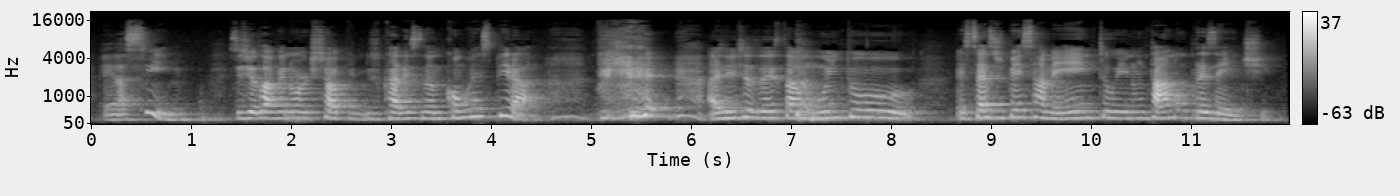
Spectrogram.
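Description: The speaker talks at a fairly slow pace with ordinary pitch variation. Audible room echo and noticeable background noise fill the recording. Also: woman, fairly high pitch for a woman. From Paraguay. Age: 20s. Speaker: artist and makeup artist. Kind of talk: casual interview chat. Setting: at home.

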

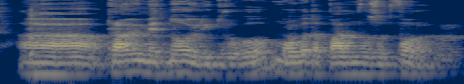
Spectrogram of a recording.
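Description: A man's fairly low, dark, mellow voice, monotone and flat, with audible room echo. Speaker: former prisoner and prisoners' rights activist. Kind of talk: interview. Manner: halting, many repetitions and fillers.

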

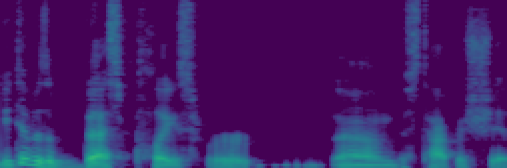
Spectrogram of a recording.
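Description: Against a quiet background, the speaker's tone comes across as dark and mellow. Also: man. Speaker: fitness podcaster. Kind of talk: solo podcast monologue. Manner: casual, friendly, halting with fillers.

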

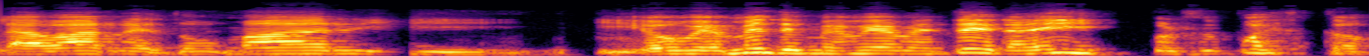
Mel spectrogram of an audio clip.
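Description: Talking at a moderate pace, a woman has a medium pitch, ordinary pitch variation and a bright, sharp tone. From Argentina, Mar del Plata. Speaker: novelist. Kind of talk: interview.

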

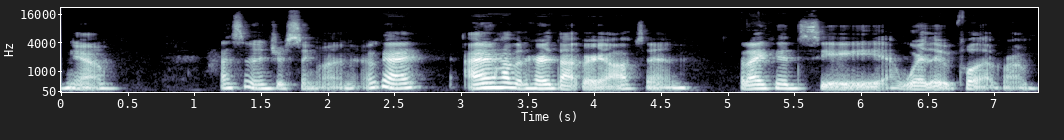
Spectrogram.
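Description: A woman of medium pitch speaks with vocal fry and fairly even intonation. Long, frequent pauses break up her speech. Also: moderate pace. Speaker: podcast co-host. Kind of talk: casual chat.

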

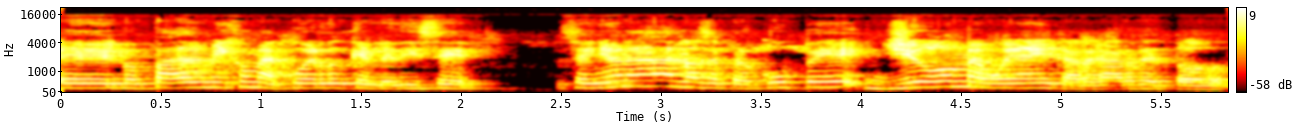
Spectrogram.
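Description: A woman with an unremarkable speaking voice talks at a moderate pace, using lively intonation and a fairly high pitch. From US, Denver, Colorado. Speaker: single mother and motorcyclist. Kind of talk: casual interview.

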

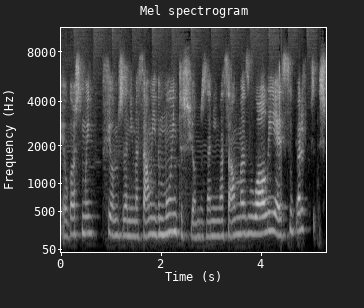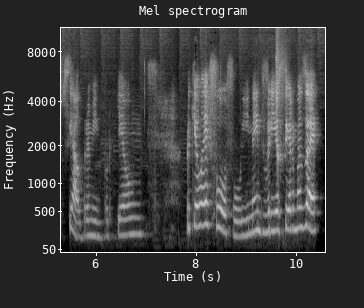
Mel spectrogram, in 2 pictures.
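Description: A woman with a European Portuguese accent speaks at a moderate pace in a dark, mellow, somewhat breathy tone, her medium pitch moving with ordinary variation while her loudness swings widely. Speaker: podcast guest. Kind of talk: casual chat.

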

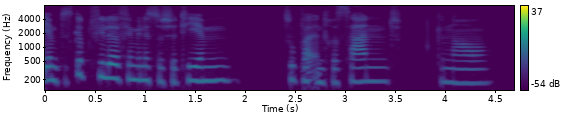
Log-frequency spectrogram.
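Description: A woman with an ordinary speaking voice of medium pitch talks at a moderate pace with fairly even intonation and big swings in loudness. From eastern Germany, Berlin and Frankfurt (Oder). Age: 30s. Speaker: bar and club manager. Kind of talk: casual chat.

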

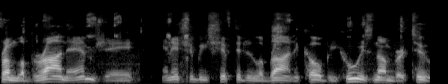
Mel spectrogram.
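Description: A man with an American accent speaks in a plain, everyday voice at fairly low pitch and a moderate pace. The sound is dry and close with no echo, and the recording is very clean with a silent background. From Chicago. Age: 30s. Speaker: boxing play-by-play announcer. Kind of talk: casual chat. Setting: call.

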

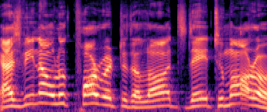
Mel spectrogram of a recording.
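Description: Raised and projected, a man's high voice with an Indian accent sounds bright and sharp, moving with lively intonation on a very clean recording with a silent background. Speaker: podcast co-host. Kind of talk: casual chat. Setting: studio.

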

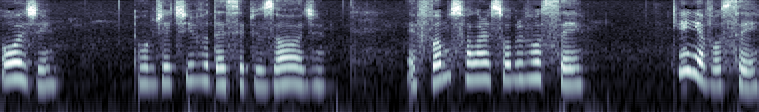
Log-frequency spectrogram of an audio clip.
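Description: Speaking at a very slow pace with long, frequent pauses, this voice has a dark, mellow tone, very even loudness, and ordinary pitch variation. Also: woman, high pitch for a woman. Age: 20s. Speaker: therapist and podcast host. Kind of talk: spiritual reflection monologue.

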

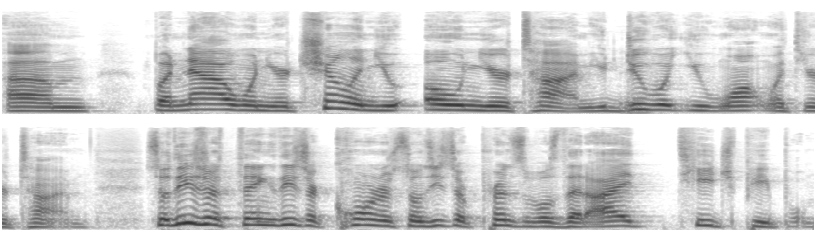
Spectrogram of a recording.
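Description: Speaking fairly quickly with an American accent, this is an unremarkable speaking voice on a very clean recording with a silent background. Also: man, fairly high pitch for a man, ordinary pitch variation. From Miami, Florida. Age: 40s. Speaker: podcast host. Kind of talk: casual chat. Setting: studio.

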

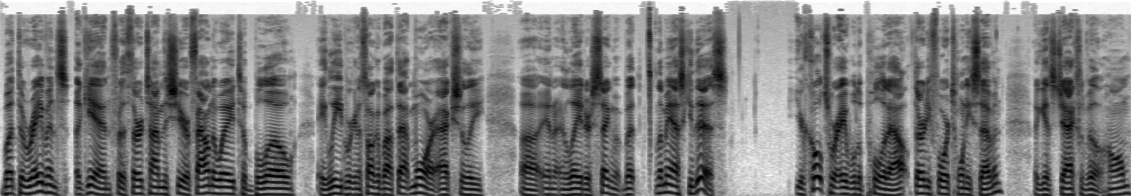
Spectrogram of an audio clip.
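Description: A medium-pitched man with an American accent has an ordinary speaking voice and ordinary pitch variation. He talks at a fairly quick pace with very even loudness, on a very clean recording with a silent background. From US mid-Atlantic. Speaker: sports podcast host. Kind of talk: casual chat.

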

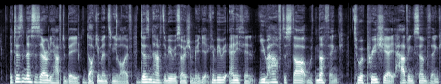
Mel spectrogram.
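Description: In a very clean recording with a silent background, a man with a British accent speaks very fast, his fairly low pitch showing ordinary variation. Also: hardly any pauses. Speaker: fitness YouTuber and podcast host. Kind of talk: solo podcast monologue. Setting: home desk with camera and microphone. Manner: casual, relaxed.

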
